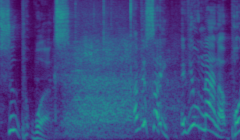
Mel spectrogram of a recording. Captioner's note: audience laughing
